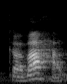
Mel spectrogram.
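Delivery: Carvajal mis-stressed as car-VA-hal; loud middle syllable in Carvajal. Shown as a demonstration. Teacher showing another wrong option, middle-syllable stress on Carvajal. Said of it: "instead of Carvajal or".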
